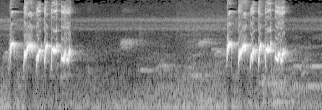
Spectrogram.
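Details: Red-whiskered bulbul kept caged, trained to sing at dawn in the mature wild double-note style: two rapid phrases of five or six whistled, slurred notes, nearly three seconds apart, with faint chirps between.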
